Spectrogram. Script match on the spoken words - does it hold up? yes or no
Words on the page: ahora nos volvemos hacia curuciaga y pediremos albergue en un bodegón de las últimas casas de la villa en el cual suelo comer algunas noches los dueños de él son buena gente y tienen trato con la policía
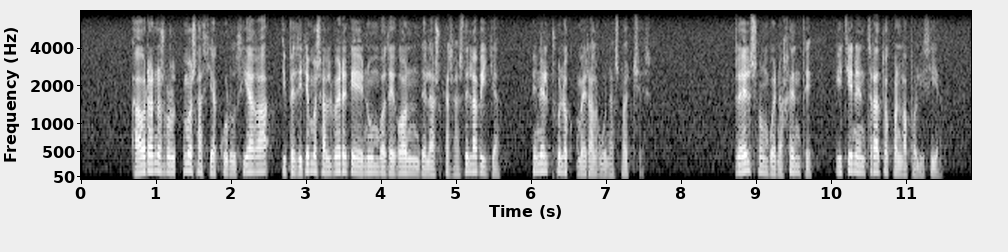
no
